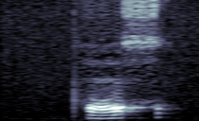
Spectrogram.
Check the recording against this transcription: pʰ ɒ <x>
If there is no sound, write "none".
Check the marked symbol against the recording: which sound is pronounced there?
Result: x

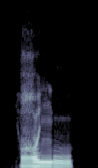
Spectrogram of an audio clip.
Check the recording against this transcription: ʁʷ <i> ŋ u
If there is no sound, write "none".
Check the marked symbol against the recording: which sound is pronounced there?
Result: i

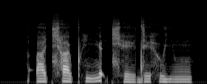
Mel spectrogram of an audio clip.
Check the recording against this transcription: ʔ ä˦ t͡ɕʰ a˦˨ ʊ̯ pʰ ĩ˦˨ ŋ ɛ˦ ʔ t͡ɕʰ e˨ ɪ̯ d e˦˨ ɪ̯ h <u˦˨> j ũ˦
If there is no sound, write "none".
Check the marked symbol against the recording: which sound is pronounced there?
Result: u˦˨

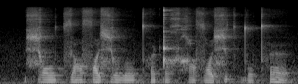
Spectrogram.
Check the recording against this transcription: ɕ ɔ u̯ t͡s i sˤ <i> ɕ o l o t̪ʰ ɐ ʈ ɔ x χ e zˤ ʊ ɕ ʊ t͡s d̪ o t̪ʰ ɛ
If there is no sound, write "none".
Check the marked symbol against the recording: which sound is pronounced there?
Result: i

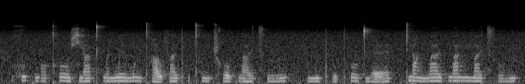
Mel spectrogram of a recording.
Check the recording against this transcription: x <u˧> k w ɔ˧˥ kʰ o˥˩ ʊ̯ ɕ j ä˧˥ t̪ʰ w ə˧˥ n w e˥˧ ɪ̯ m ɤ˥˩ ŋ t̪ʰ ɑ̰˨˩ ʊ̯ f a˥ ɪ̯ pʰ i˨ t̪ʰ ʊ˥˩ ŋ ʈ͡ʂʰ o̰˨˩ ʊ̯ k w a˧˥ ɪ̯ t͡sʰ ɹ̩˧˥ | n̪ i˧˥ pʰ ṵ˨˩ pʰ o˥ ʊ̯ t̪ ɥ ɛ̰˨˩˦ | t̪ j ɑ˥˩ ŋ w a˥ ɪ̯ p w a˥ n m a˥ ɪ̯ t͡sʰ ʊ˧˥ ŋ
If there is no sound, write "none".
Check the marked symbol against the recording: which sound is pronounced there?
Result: u˥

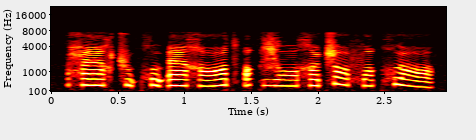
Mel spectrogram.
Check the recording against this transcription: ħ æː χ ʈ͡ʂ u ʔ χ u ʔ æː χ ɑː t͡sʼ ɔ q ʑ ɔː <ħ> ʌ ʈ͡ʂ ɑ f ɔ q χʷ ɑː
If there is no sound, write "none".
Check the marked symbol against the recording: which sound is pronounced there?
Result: χ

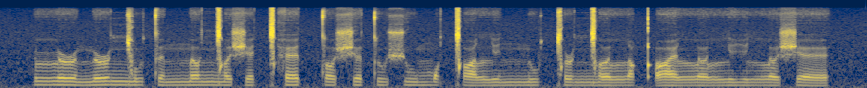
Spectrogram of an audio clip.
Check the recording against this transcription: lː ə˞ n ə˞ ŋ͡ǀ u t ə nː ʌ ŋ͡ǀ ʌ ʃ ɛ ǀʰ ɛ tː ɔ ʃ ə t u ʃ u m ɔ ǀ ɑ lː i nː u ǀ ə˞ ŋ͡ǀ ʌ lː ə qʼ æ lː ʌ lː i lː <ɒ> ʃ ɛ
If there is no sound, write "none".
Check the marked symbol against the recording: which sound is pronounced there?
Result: ʌ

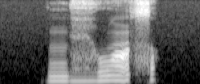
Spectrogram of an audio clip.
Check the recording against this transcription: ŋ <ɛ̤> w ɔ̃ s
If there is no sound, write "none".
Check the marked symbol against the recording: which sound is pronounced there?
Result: ɛ̤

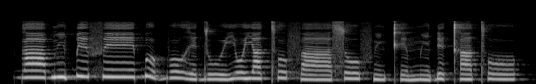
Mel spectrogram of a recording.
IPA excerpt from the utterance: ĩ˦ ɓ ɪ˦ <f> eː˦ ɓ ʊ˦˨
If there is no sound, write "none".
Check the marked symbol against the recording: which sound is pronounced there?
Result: f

